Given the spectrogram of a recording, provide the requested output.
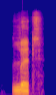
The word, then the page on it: lit: British English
